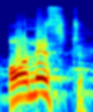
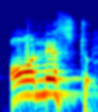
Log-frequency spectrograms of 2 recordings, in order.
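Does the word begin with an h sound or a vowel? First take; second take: vowel; vowel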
